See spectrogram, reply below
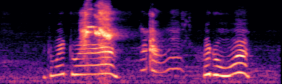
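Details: Green parrot talking: three short voice-like phrases with rising and falling tone, the first with a harsh, noisy burst in the middle, separated by brief pauses.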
